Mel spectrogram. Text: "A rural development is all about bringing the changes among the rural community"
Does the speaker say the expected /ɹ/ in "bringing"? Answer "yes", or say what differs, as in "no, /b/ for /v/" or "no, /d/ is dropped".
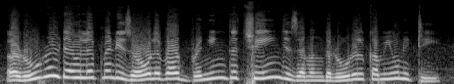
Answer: yes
